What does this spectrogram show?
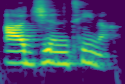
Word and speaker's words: Argentina: So Argentinians and Spanish speakers notice that in English we use the j consonant sound, not the h sound. Argentina. Of course, you don't need to change your pronunciation to be understood, but to reduce your accent, you would try to pronounce the j sound.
